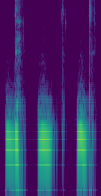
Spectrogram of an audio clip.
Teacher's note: So if it's like, say, ad, you feel like this vibration in your mouth. So it's a voiced letter. They call it voiced in phonology, right?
